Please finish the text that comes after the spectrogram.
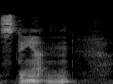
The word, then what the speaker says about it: Staunton: Stanton, and if you're looking on your map, it's spelled Staunton, but pronounced Stanton.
